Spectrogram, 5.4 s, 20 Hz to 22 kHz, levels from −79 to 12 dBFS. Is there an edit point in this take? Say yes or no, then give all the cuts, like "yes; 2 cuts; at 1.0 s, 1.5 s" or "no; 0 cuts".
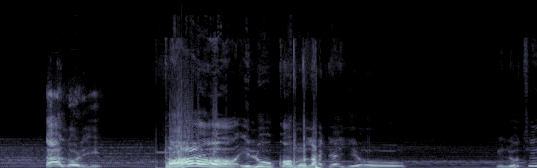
yes; 1 cut; at 1.4 s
